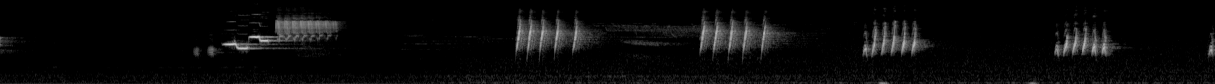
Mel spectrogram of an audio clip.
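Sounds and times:
wood thrush singing: 2.3s - 12.1s.

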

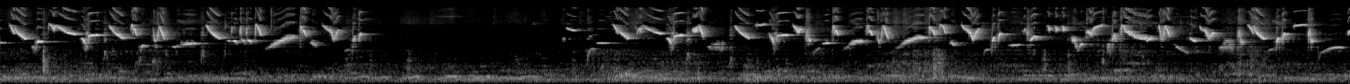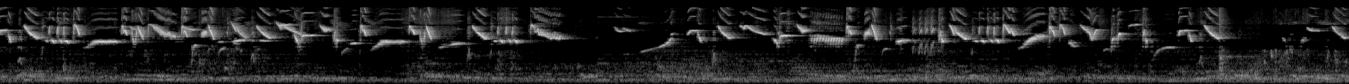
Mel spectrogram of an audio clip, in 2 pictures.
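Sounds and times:
songbird singing fast medley of high chirps, trills and whistled sweeps: 0.0s - 3.9s, 5.3s - 26.9s.

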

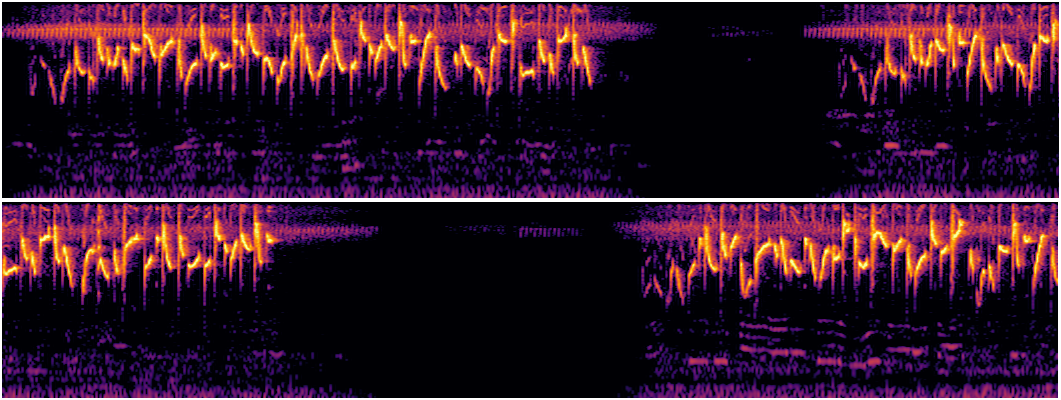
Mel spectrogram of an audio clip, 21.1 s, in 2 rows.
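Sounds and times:
rufous-vented prinia Prinia burnesi giving high warbles: 0.0s - 6.5s, 7.4s - 14.1s, 16.8s - 21.1s.

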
